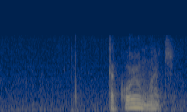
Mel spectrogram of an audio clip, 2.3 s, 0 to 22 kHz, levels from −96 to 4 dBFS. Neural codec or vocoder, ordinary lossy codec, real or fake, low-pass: vocoder, 44.1 kHz, 128 mel bands, Pupu-Vocoder; Opus, 16 kbps; fake; 7.2 kHz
